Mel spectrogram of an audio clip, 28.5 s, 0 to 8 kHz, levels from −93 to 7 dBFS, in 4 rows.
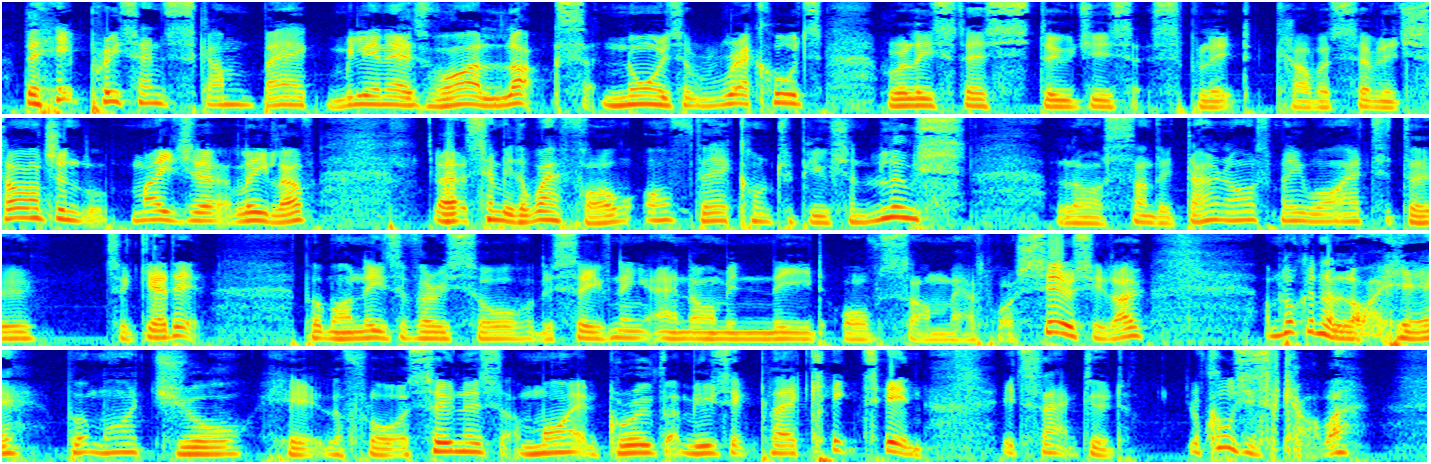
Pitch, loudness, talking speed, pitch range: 145 Hz, -18 LUFS, 190 wpm, 130-170 Hz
